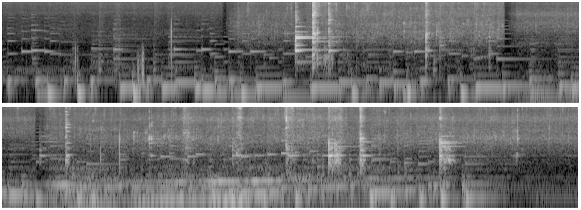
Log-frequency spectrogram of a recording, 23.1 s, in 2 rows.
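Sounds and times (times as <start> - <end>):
potatoes sizzling in hot oil: 0.0 - 23.0
metal spatula scraping a pan: 5.8 - 10.0, 12.3 - 19.2, 20.2 - 22.0.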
